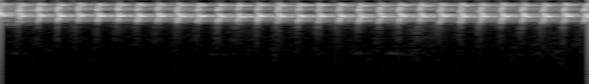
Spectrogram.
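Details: Fighter lovebird's ngekek chatter, used as a lure for other lovebirds, heard as three seconds of unbroken, shrill, rapidly pulsing trill at an even pace.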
